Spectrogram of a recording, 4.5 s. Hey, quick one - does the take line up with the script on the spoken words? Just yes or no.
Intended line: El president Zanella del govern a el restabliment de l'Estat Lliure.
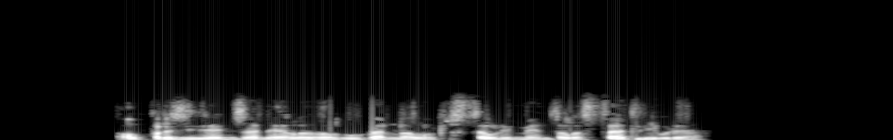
yes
